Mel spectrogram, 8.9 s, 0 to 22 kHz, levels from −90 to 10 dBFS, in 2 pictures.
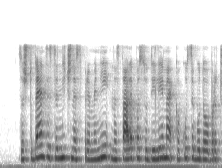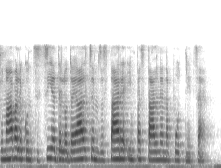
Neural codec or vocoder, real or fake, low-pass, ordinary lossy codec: none; real; 7.2 kHz; none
